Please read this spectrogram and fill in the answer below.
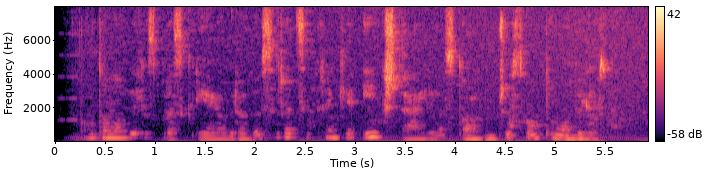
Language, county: Lithuanian, Kaunas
